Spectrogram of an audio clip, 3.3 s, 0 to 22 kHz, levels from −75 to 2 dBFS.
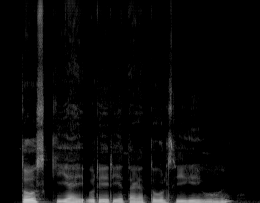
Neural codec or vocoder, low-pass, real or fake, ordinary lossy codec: vocoder, 44.1 kHz, 128 mel bands every 512 samples, BigVGAN v2; none; fake; none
